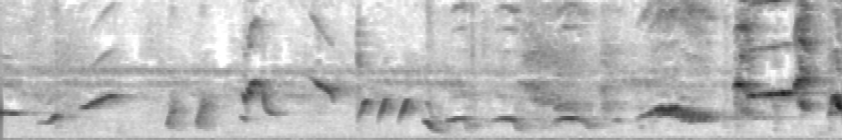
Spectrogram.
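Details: Lure sound of an Aceh white-rumped shama, from Ladong in Aceh Besar, meant for trapping birds. A rapid varied run of short whistles, slurred chirps and harsher squawky notes ends in loud high notes.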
